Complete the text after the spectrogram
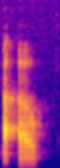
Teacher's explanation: the closing of the air in the throat and then a release of the air from the throat from the same place that we make the H noise V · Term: glottal reinforcement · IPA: [ʔ]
